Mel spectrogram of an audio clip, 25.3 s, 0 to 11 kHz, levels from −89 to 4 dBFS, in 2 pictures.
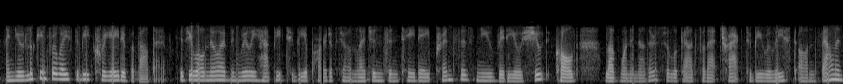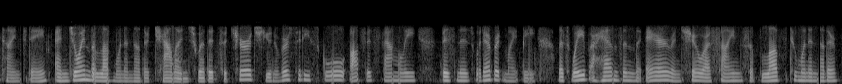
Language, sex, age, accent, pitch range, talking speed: English, female, 50-69, American, 130-165 Hz, 200 wpm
